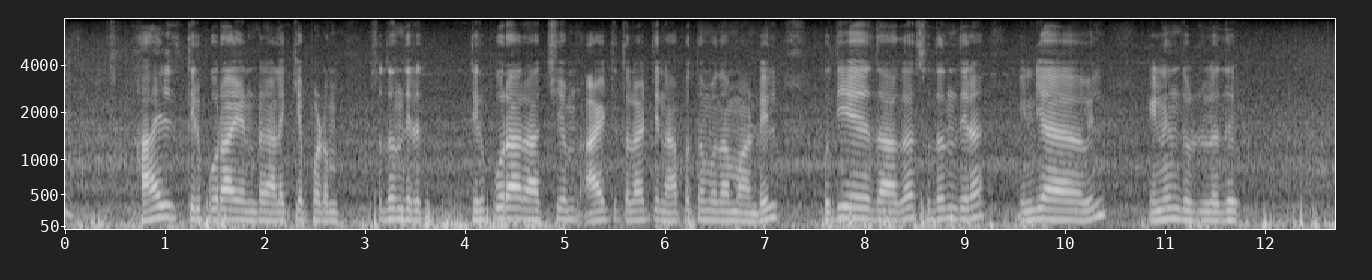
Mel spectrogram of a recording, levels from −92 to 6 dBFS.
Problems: constant background noise, background conversations at intervals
